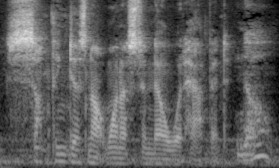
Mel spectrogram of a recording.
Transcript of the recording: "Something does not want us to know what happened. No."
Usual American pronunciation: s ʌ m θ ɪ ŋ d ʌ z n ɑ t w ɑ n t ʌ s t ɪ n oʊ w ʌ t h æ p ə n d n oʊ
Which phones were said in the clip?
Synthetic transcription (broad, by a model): s ʌ m θ ɪ ŋ d ʌ z n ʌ t w ɑ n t ʌ s t ɪ n oʊ w ʌ t h æ p ə n d n oʊ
